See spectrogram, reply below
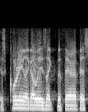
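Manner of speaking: high, loud, genuinely puzzled tone. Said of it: "they're like".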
